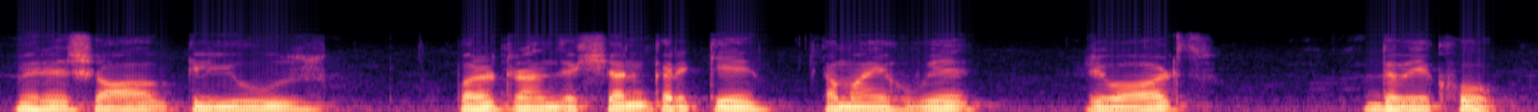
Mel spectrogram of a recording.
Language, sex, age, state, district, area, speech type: Urdu, male, 18-30, Uttar Pradesh, Lucknow, urban, read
